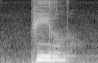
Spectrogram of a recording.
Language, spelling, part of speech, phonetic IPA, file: Ukrainian, піл, noun, [pʲiɫ], Uk-піл.ogg
- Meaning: bunk in a peasant cottage, between the stove and the opposite wall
